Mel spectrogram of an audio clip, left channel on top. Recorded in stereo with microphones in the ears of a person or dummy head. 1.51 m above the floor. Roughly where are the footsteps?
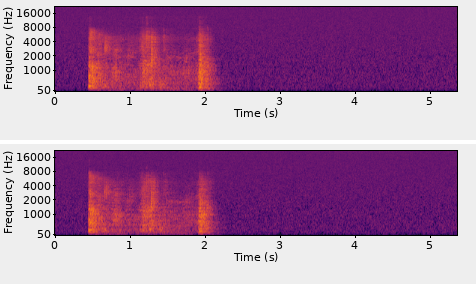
Centre.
